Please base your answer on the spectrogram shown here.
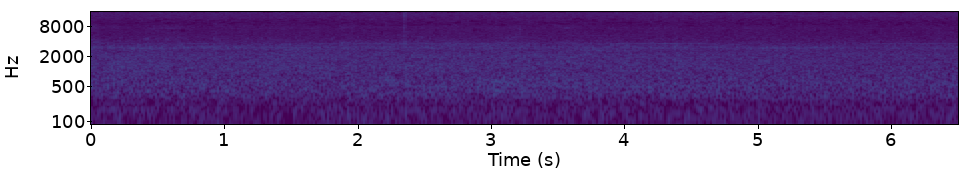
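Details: Quiet, even background hiss with a faint low rumble and no animal calls.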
